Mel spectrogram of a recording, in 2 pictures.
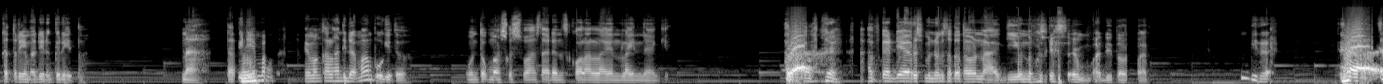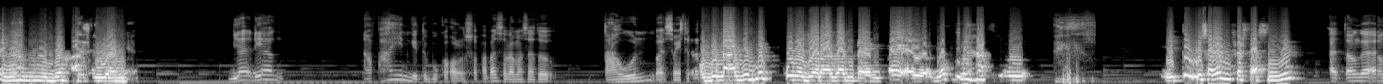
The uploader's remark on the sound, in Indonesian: maaf banget sound kami masih tidak layak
